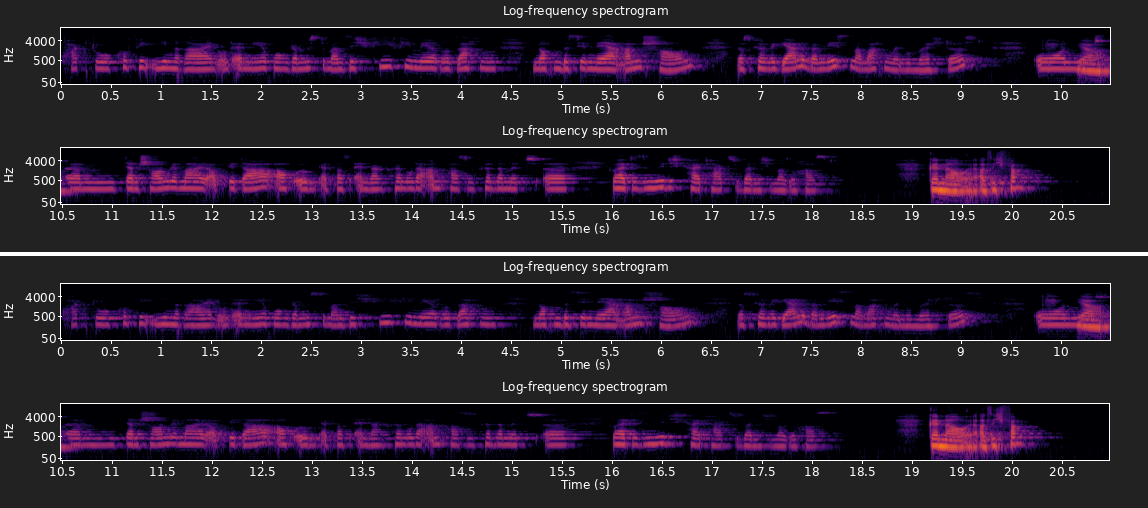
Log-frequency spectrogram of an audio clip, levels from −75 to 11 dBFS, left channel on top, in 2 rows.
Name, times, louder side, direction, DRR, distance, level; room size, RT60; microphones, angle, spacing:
voice 1, 0.0-9.1 9.4-18.1, left 3 dB, 60° left, 7 dB, 0.8 m, -38 dB
voice 2, 9.9-10.5 18.8-20.0, right 1 dB, 15° right, 9 dB, 0.8 m, -30 dB
14.0 x 7.2 x 6.7 m, 0.77 s
head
